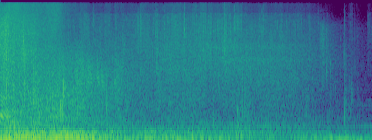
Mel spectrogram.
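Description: The Depulso spell effect in the Hogwarts Legacy video game: a deep, rumbling booming burst that swells at the start and slowly fades over a few seconds, heavy in the low end and heard alone.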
